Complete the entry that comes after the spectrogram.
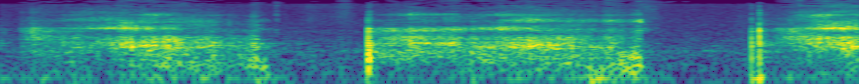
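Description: Fingertips slowly rub the smooth, solid wooden back of a paddle hairbrush held in the hand, making soft, breathy friction strokes with a bright hiss. Quieter pauses separate the strokes, and two sharp clicks mark the start of the second and third strokes.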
